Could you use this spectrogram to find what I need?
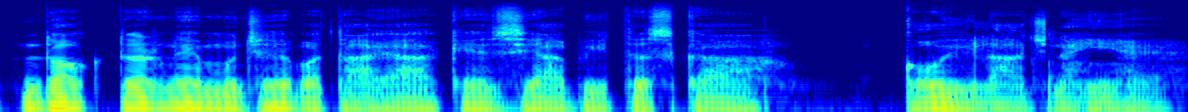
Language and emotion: Urdu, sad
